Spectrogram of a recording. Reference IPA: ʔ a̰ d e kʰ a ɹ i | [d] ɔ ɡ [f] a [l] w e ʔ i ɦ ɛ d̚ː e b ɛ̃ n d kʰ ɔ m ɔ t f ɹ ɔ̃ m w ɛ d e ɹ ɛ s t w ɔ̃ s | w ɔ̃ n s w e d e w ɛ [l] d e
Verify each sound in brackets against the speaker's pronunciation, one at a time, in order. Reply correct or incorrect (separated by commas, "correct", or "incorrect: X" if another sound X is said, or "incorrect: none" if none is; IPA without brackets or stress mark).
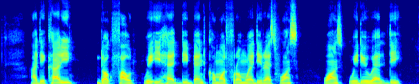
correct, correct, correct, correct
